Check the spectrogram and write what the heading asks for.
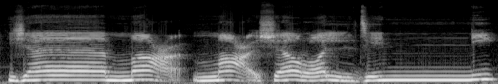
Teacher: را کو ہم نے پر پڑھنا ہے کیونکہ را کے اوپر زبر ہے، پر کا مطلب ہے موٹا کر کے پڑھنا ہے۔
